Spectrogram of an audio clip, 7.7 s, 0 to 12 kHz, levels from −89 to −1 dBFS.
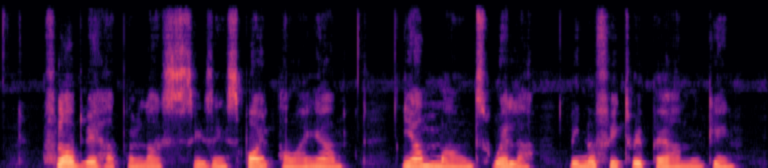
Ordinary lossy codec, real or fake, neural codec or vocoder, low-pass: none; fake; codec, 24 kHz, 6 kbps, HILCodec; none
